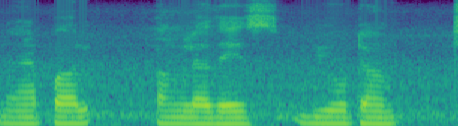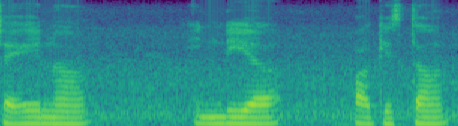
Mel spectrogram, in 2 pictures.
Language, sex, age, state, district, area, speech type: Telugu, male, 60+, Andhra Pradesh, Vizianagaram, rural, spontaneous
